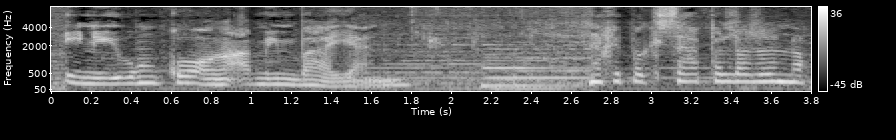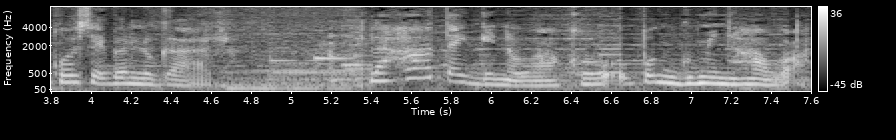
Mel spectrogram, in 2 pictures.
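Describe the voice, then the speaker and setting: A woman's voice: on the low side, normal speed, over music. A woman with a Filipino accent playing a generous, lonely older woman in a radio drama. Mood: wistful. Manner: friendly, expressive.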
